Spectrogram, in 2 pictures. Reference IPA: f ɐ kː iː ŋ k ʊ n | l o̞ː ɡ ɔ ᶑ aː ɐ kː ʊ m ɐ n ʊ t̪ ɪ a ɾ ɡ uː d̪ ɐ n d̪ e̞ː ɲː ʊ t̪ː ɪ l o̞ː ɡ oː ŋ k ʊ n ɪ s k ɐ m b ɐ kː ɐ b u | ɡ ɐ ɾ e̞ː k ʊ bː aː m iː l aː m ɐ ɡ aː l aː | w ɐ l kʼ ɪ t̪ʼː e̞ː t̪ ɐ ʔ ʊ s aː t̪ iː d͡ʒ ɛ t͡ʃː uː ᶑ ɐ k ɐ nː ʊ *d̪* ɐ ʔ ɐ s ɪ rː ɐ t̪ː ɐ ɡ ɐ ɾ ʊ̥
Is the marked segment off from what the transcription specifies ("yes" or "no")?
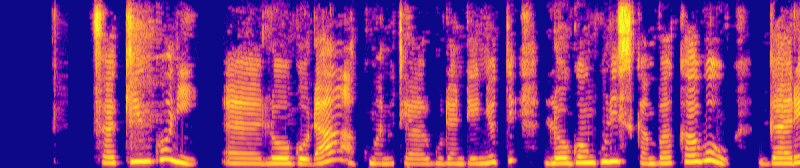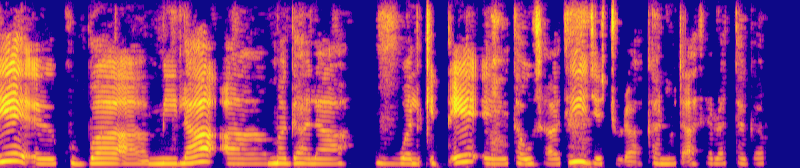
yes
